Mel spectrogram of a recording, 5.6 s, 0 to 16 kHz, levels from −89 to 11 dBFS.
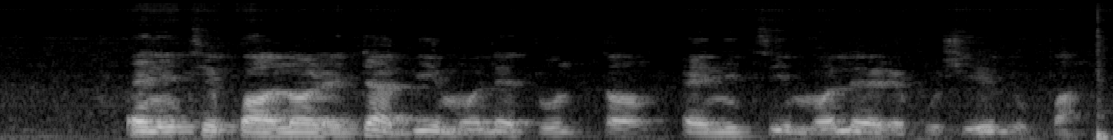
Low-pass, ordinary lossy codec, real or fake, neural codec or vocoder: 14.4 kHz; MP3, 64 kbps; real; none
